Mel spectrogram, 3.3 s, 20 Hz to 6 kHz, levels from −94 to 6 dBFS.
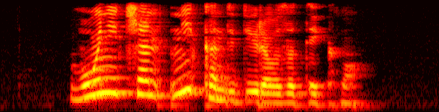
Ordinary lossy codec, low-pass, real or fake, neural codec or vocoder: none; 5.4 kHz; real; none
